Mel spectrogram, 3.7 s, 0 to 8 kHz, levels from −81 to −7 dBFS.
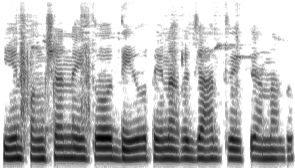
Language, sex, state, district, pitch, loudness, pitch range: Kannada, female, Karnataka, Belgaum, 175 Hz, -17 LUFS, 170-180 Hz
